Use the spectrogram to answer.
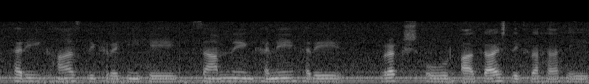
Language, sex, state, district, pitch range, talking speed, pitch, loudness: Hindi, female, Maharashtra, Nagpur, 135-150 Hz, 140 wpm, 145 Hz, -30 LUFS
